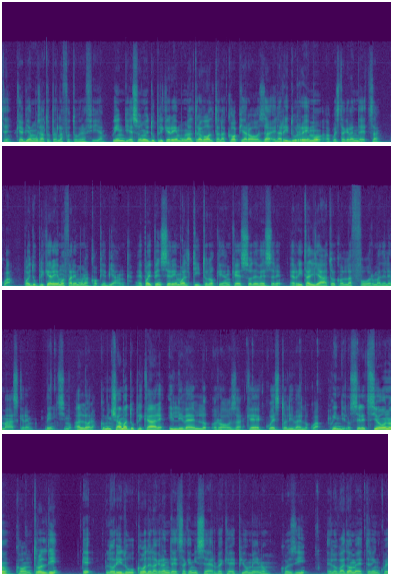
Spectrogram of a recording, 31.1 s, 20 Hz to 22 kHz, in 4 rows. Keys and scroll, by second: 23.7 super+d.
